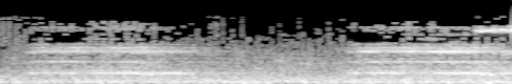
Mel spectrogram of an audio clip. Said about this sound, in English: Sound the alarm.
